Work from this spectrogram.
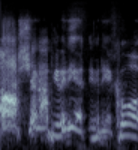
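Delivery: very high, squeaky little kobold voice. Narrating a scene, voicing two kobolds hidden under a cloak, kobold voice. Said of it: "the other two just go".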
